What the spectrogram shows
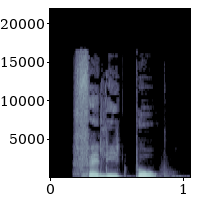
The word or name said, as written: fallitbo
